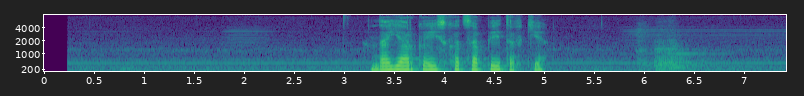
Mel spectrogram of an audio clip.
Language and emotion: Russian, neutral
